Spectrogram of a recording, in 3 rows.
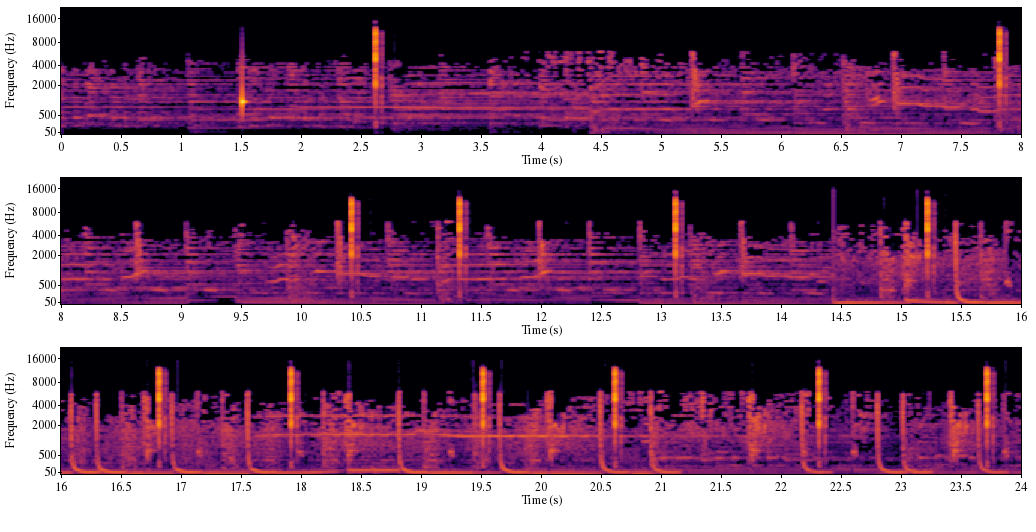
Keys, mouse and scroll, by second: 0.4 typing, 5.4 ctrl+x, 6.2 ctrl+b, 7.6 click, 11.1 shift+click, 13.0 click, 14.4 F10, 15.2 click.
